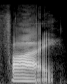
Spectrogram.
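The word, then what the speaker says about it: phi: I'm sorry fi yeah it's pronounced fi it's um Latin symbol this is page 305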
